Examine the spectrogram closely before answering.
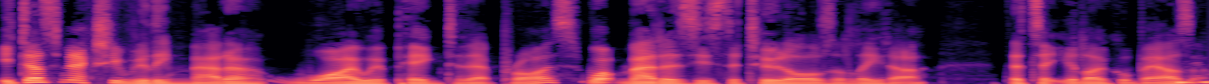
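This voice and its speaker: In a very clean recording with a silent background and a dry, close sound with no echo, a man with an Australian accent speaks at a very fast pace in a fairly low voice with ordinary pitch variation. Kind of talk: casual interview conversation.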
